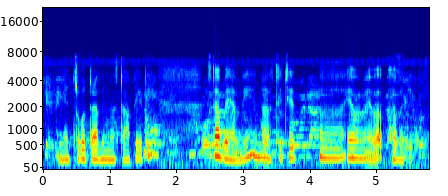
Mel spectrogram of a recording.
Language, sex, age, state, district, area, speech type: Sanskrit, female, 18-30, Kerala, Thrissur, urban, spontaneous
